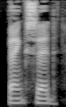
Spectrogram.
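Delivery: ordinary delivery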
